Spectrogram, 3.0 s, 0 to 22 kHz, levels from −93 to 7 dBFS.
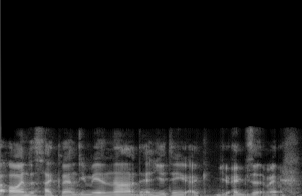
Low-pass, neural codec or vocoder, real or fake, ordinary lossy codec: none; codec, 16 kHz, 4 kbps, X-Codec, HuBERT features, trained on LibriSpeech; fake; none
